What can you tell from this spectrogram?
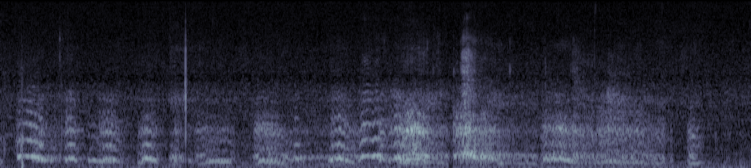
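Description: Puppies play-growling while they wrestle, a busy string of short growls and grunts that rise and fall and break off again and again. A sharper, louder cry stands out about four and a half seconds in.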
